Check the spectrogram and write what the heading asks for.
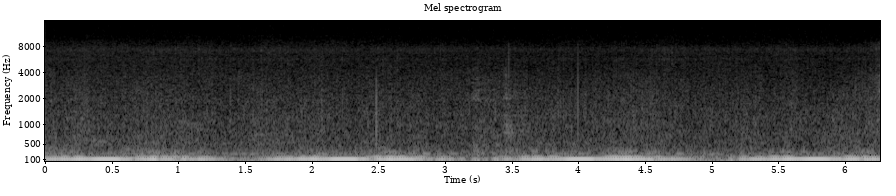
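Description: Low hum on an old archival recording, swelling and fading about every two seconds, with no speech over it.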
